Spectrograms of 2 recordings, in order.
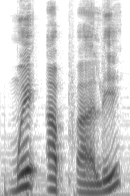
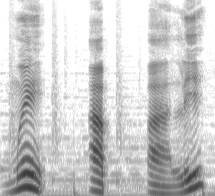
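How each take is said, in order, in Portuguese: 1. Ela é falada em ritmo normal, um pouco mais rápido. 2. Ela é falada devagar e com calma.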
